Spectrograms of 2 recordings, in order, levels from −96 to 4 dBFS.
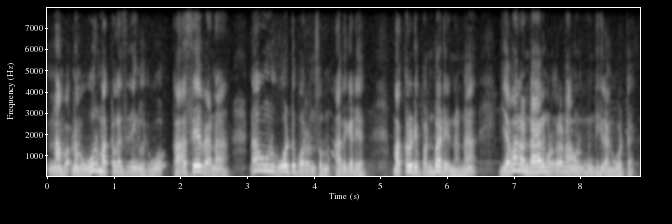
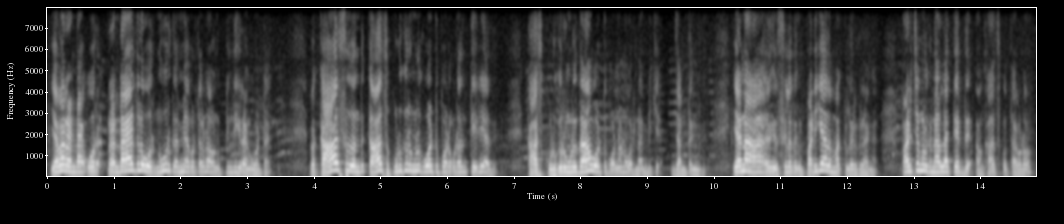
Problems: background sounds at intervals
